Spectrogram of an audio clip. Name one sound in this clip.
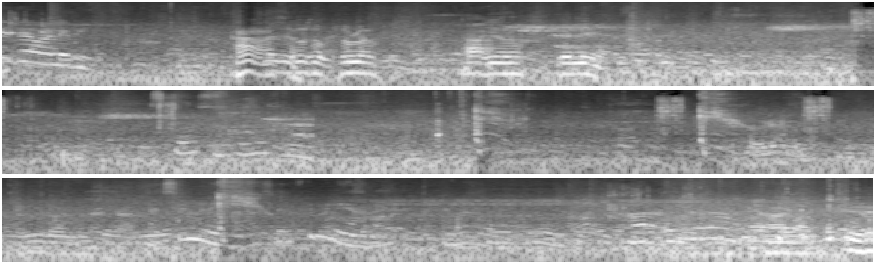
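A group of children chatter and call out together close by.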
